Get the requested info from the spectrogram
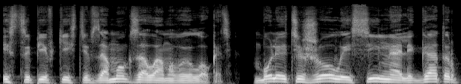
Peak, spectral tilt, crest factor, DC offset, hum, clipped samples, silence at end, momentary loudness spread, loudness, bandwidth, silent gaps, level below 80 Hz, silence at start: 0 dBFS; -6 dB/octave; 12 dB; under 0.1%; none; under 0.1%; 0.05 s; 6 LU; -11 LUFS; 17.5 kHz; 2.43-2.52 s; -38 dBFS; 0.05 s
